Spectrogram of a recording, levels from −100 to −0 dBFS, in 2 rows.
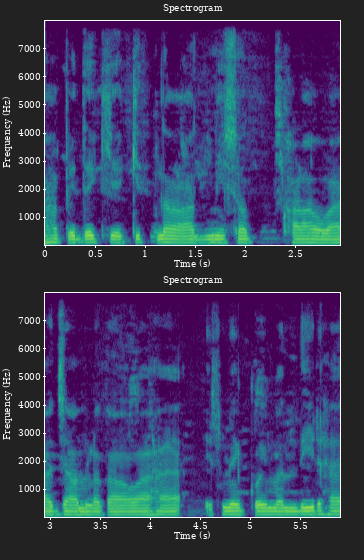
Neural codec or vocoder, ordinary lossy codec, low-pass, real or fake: codec, 16 kHz, 16 kbps, FreqCodec, larger model; none; none; fake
